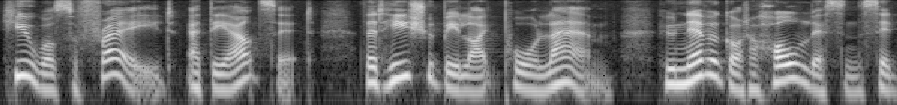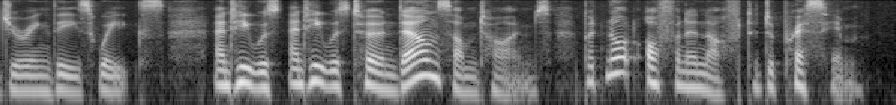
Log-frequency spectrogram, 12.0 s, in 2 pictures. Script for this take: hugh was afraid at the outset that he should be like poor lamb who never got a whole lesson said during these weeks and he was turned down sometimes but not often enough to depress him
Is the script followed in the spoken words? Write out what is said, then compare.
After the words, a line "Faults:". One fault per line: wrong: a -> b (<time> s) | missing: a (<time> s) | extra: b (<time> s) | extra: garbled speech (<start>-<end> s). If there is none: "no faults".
hugh was afraid at the outset that he should be like poor lamb who never got a whole lesson said during these weeks and he was and he was turned down sometimes but not often enough to depress him
Faults:
extra: and he was (7.9 s)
